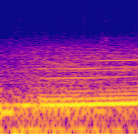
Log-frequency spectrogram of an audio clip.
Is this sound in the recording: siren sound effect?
no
